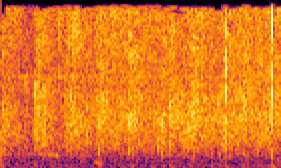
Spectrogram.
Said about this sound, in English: Amen. Yeah, that's not a big enough cheer for God.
